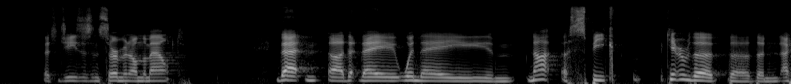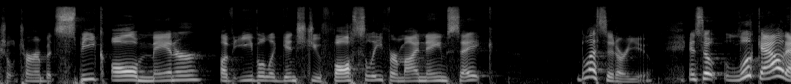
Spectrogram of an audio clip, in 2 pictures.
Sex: male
